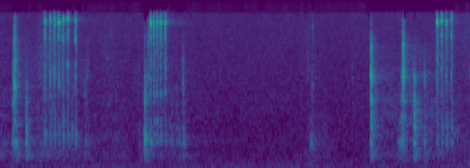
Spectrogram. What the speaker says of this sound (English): I'm going to work in a crisscross pattern here to tighten these bolts down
